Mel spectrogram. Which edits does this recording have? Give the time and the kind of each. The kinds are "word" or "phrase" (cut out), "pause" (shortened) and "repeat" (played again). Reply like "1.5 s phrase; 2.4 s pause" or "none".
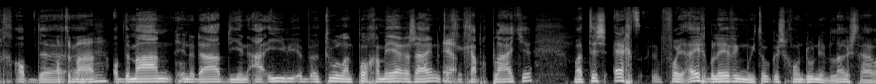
none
